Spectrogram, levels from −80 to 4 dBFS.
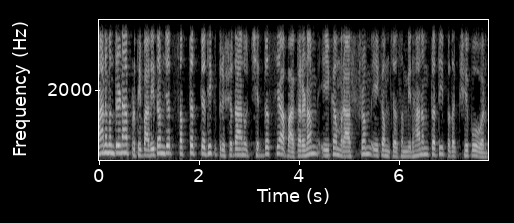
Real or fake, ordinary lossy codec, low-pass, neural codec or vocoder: real; Opus, 32 kbps; 3.6 kHz; none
